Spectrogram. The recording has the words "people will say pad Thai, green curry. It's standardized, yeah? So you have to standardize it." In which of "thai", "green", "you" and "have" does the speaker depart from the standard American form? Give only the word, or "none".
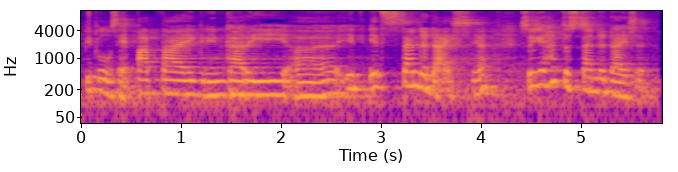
have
